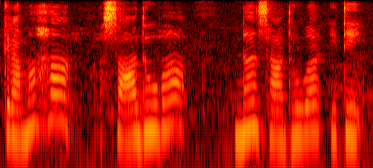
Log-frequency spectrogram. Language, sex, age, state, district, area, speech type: Sanskrit, female, 30-45, Andhra Pradesh, Krishna, urban, spontaneous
